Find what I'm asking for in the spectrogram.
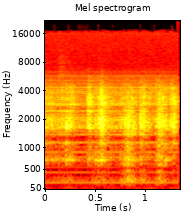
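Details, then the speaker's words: Vintage Telecaster neck pickup, bench-tested into amp through a jack: irregular sharp clicks and ringing taps as the pickup is touched, beyond normal tap noise; neck pickup is microphonic, planned fix wax potting. "so this shows me that yes the neck pickup is microphonic now some of those noises are normal"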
